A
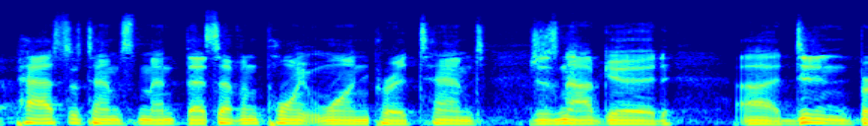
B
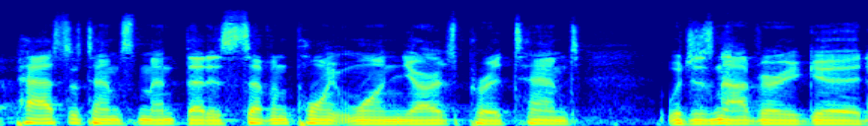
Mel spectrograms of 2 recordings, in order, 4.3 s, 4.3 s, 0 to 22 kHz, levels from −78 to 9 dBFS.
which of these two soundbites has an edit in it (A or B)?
A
